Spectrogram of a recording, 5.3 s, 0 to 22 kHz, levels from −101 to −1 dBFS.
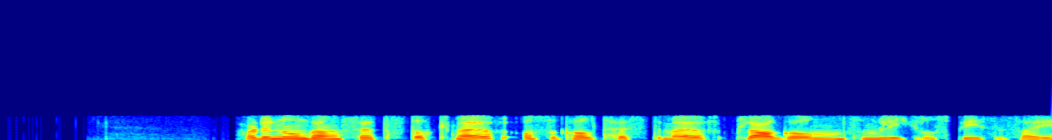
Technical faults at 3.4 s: none

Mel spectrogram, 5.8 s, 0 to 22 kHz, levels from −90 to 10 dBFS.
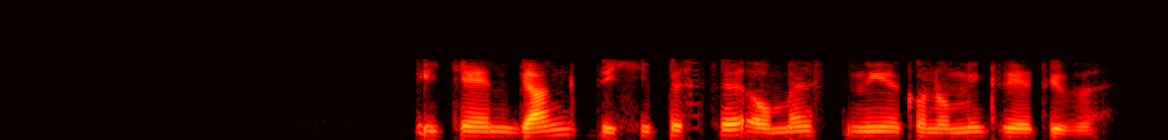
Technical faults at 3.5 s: G.723.1 codec; VoIP packet loss concealed by the speech codec

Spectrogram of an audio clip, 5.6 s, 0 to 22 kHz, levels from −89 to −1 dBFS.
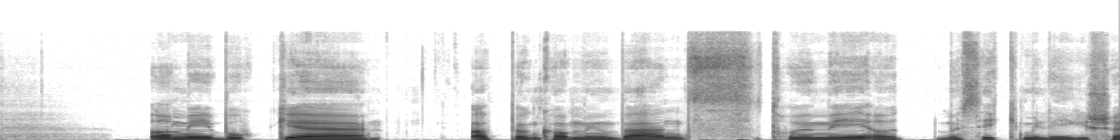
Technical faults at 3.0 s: none

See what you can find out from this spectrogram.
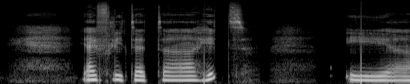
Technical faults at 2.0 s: overlapping chunks

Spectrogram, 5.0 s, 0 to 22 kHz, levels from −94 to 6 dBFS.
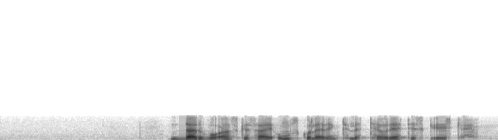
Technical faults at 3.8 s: none

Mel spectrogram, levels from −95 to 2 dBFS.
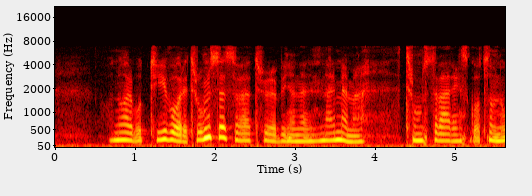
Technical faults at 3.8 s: Dolby Digital compression

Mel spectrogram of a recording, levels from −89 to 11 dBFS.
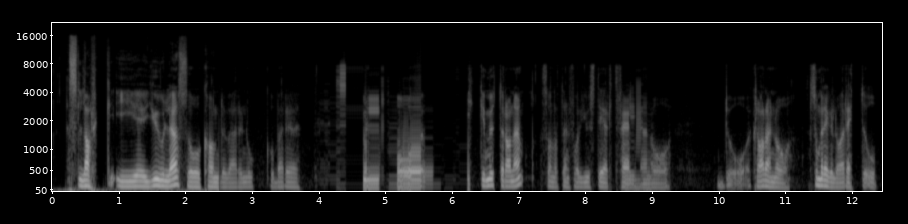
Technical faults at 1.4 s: none

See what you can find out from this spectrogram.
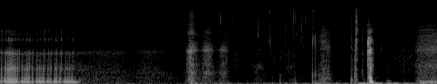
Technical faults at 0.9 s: HE-AAC compression

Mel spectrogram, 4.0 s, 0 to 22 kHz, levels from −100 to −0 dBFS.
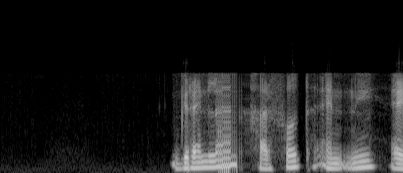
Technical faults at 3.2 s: none

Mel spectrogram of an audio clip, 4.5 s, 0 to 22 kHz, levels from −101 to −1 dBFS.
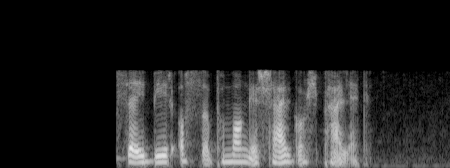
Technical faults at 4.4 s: iLBC codec

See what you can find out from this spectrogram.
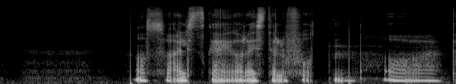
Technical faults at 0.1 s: none

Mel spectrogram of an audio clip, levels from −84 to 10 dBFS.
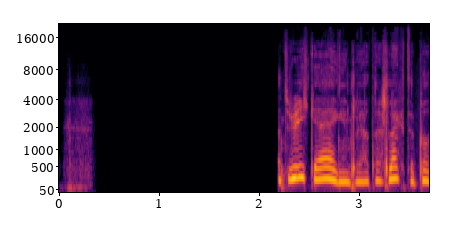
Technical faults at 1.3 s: long network dropout

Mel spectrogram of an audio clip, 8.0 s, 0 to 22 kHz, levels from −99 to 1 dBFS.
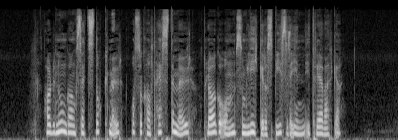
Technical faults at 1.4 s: none

